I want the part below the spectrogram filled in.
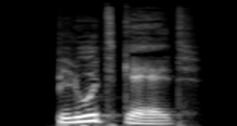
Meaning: blood money, wergeld, diyya
- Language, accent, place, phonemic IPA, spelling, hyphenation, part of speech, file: German, Germany, Berlin, /ˈbluːtˌɡɛlt/, Blutgeld, Blut‧geld, noun, De-Blutgeld.ogg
